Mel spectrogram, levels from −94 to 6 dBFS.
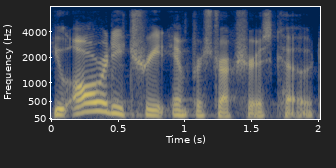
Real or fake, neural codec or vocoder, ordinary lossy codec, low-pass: real; none; MP3, 64 kbps; 7.2 kHz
